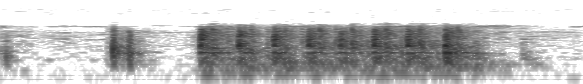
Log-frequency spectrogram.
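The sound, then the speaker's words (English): Knocking on the wooden door of Mr. Silsby's shack on Cox's Lane: a couple of separate raps, then a rapid, steady burst of about eight or nine loud, hollow knocks that trails off. No one speaks. “Knock on the door.”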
